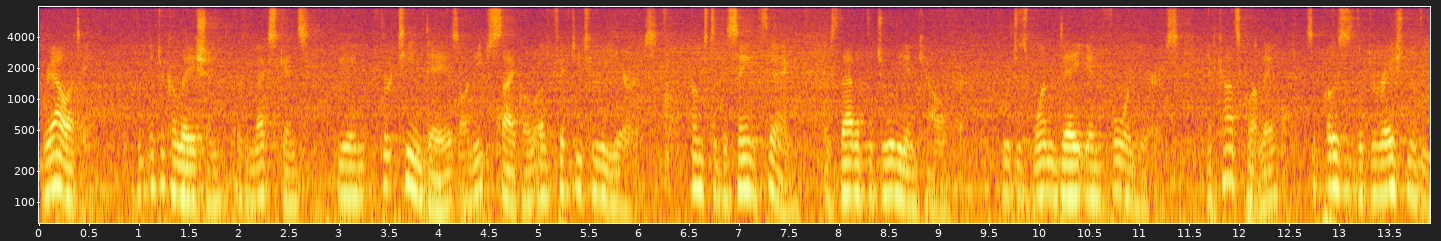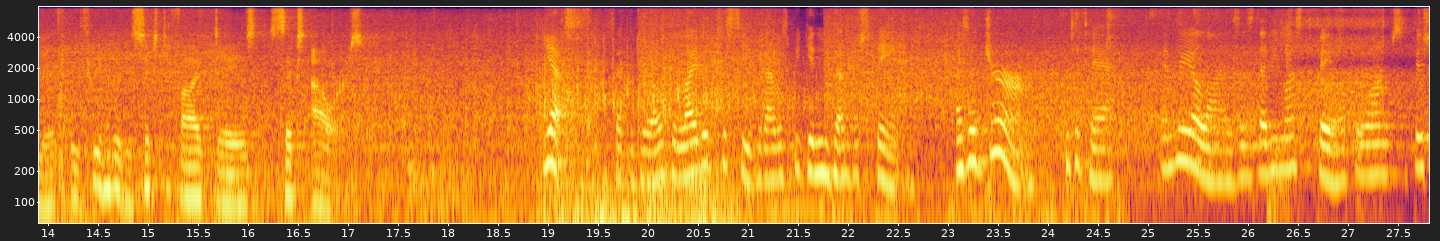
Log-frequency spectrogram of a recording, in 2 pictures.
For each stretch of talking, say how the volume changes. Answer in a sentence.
You can hear the talking from 0.0 to 17.3 s, at a steady volume; and from 18.9 to 27.7 s, at a steady volume.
